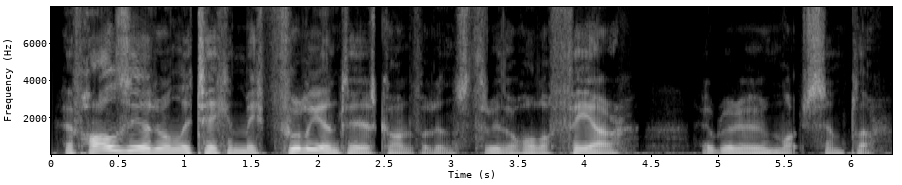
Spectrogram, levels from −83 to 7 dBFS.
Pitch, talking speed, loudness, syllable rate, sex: 115 Hz, 190 wpm, -18 LUFS, 5.6 syllables/s, male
